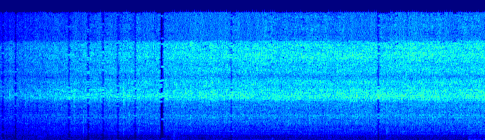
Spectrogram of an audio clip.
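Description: An egg and cheese breakfast hash sizzles in a pan, a soft, steady frying hiss that stays even and unbroken throughout.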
